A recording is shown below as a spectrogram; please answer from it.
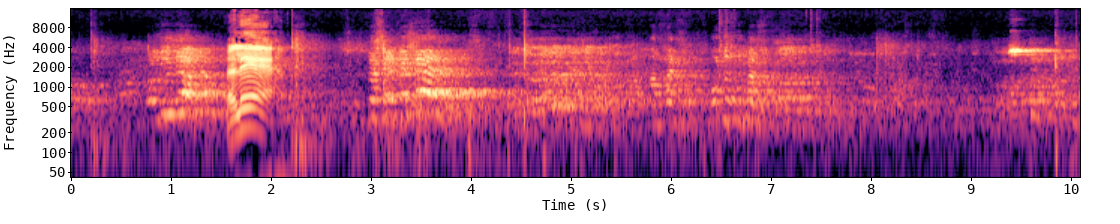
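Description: Players shouting to each other during a five-a-side football match, with sharp knocks of the ball being kicked, all echoing in a large hall. The loudest shout, about two seconds in, rises and falls in pitch.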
